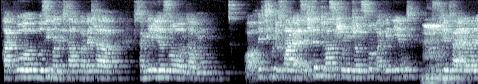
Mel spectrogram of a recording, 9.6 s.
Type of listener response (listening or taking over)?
listening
